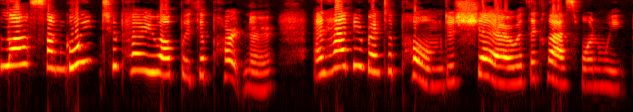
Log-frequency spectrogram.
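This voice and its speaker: A woman's put-on character voice, raised and projected, extremely high in pitch with very wide pitch swings. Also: moderate pace. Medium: read story. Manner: warm, gentle.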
